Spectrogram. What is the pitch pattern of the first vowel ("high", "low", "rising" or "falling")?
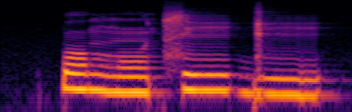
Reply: high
